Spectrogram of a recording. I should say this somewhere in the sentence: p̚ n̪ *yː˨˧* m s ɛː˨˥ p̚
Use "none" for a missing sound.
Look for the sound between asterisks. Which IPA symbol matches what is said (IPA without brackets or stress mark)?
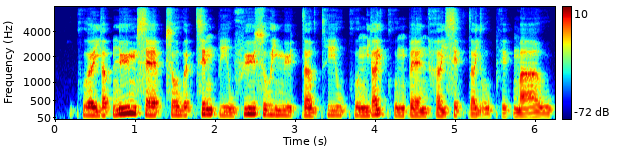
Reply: yː˥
